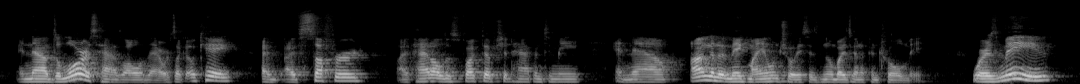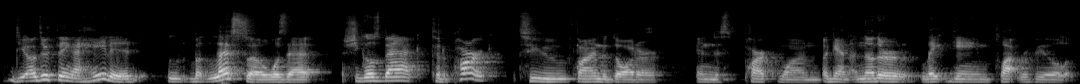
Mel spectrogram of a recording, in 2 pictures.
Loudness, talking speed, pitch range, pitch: -23 LUFS, 190 wpm, 115-155 Hz, 130 Hz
